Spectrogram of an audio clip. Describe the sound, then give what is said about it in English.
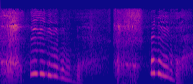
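A person imitates a grandfather snoring while asleep in a Lazy Boy recliner: two slow cycles, each a rough, rasping inhale followed by a wheezy, whistling exhale that slides downward. The voice is fairly loud. “And Grandpa had fallen asleep, and he was snoring along on a Sunday afternoon.”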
